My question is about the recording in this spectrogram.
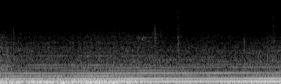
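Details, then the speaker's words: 2010 Kia Soul driving: steady low drone with hollow, rough edge under the engine note; exhaust leak, likely after the catalytic converter. "this time it's not the Hyundai yeah so there you go exhaust leak Kia Soul another one to do"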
